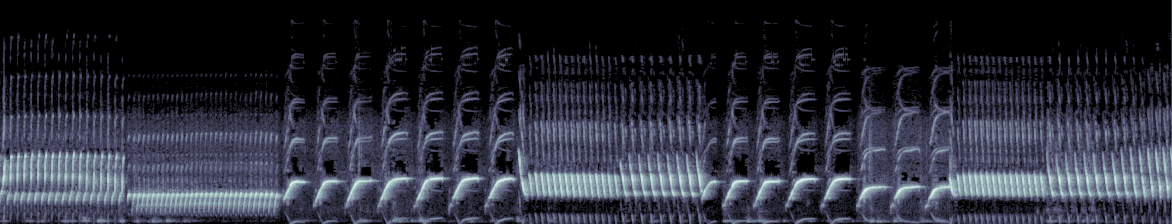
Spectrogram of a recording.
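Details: Atlantic canary singing a special song used for teaching and training young birds: loud clear tours, a buzzy trill, a low rolling trill, then rapid repeated upward-sweeping whistles alternating with fast high rattling trills.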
